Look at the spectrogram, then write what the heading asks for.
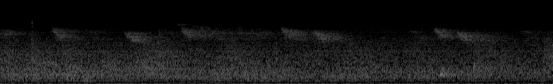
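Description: Small birds chirping: short, high, falling notes repeated about twice a second, often in pairs, over a steady faint hiss.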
